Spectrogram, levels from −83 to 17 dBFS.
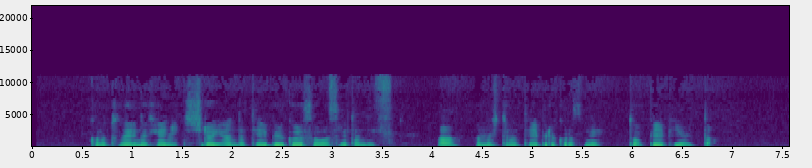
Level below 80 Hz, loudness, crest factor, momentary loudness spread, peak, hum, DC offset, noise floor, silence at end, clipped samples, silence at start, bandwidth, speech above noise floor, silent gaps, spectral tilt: -64 dBFS; -26 LUFS; 20 dB; 10 LU; -6 dBFS; none; under 0.1%; -66 dBFS; 0.8 s; under 0.1%; 0.6 s; 11.5 kHz; 41 dB; none; -7 dB/octave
